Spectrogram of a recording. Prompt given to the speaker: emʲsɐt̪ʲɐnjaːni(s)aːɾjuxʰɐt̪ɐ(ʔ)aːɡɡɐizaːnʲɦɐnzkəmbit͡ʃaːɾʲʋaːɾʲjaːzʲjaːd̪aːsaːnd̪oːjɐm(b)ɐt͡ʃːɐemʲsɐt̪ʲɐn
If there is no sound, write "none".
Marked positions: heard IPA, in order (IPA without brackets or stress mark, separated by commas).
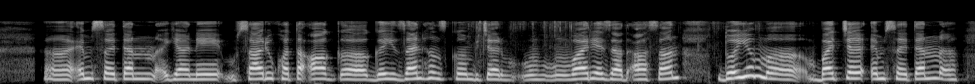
s, ʔ, b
